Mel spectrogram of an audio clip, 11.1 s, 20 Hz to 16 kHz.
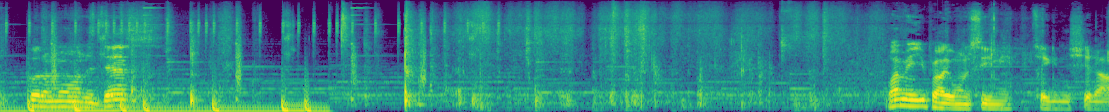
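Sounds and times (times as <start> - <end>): faint background music: 0.0 - 11.0
packaging rustling: 4.3 - 10.2.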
